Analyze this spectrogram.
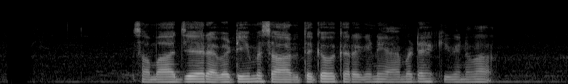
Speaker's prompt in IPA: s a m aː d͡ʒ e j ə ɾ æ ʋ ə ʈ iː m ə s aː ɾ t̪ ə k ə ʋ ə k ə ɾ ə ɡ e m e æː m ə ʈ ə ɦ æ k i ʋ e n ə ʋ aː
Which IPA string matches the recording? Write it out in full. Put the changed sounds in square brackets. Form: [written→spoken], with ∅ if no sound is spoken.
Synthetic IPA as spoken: s a m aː d͡ʒ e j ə ɾ æ ʋ ə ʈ iː m ə s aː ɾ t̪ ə k ə ʋ ə k ə ɾ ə ɡ e [m→n] e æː m ə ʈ ə ɦ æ k i ʋ e n ə ʋ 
